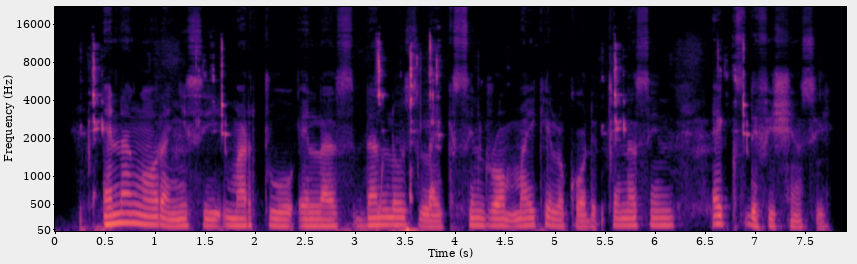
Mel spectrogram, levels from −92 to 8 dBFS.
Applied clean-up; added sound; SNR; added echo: neural mask model Resemble Enhance denoiser.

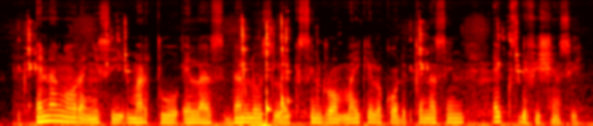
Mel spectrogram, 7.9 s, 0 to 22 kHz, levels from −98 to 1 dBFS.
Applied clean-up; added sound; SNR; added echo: none; Liquid; 6 dB; none.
